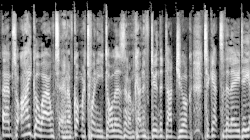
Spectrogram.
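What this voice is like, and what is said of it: English accent. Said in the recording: “you're not a Kiwi ... I've got an English accent.”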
